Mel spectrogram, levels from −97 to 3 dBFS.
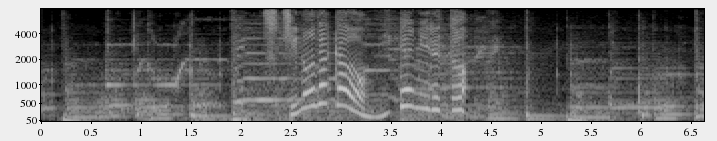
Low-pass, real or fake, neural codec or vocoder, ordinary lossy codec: none; fake; codec, 16 kHz, 2 kbps, FunCodec, trained on Chinese and English, 25 frames a second; none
